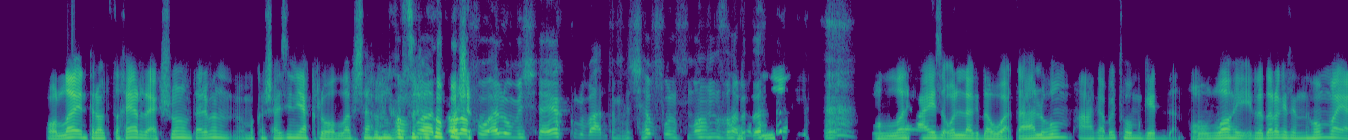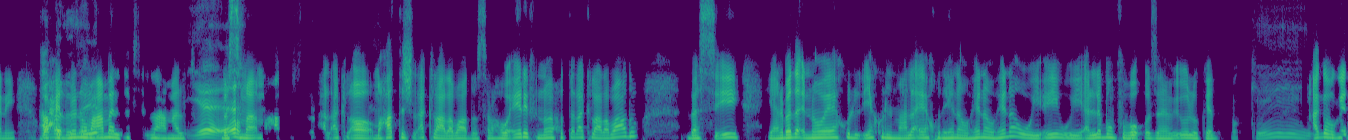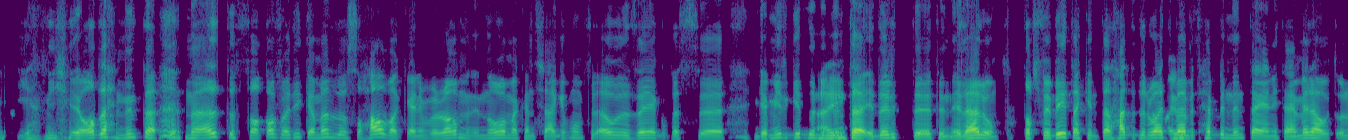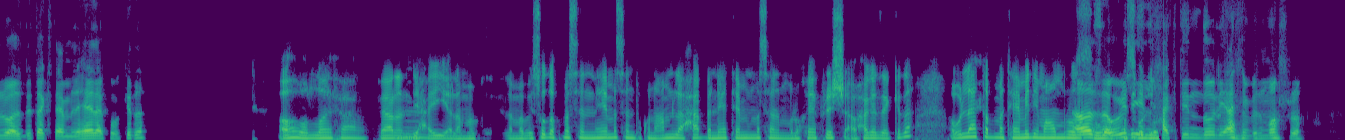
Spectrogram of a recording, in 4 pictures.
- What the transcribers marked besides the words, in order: in English: "ريأكشنهم"; laughing while speaking: "المنظر اللي هُم شافوه"; laughing while speaking: "هُم اتقرفوا وقالوا مش هياكلوا بعد ما شافوا المنظر ده"; chuckle; unintelligible speech; "ياكل" said as "ياخل"; laughing while speaking: "يعني واضح إن أنت نقلت الثقافة دي كمان لصحابك"; unintelligible speech; in English: "fresh"; laughing while speaking: "يعني بالمَرّة"; unintelligible speech
- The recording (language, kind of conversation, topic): Arabic, podcast, إيه أكتر أكلة عائلية فاكرها من طفولتك؟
